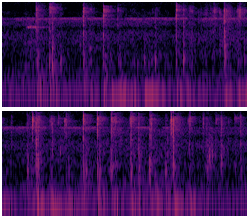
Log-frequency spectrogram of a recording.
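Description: Long decorated acrylic nails type on a black plastic laptop keyboard, producing steady, quick plastic key clicks with short bright ticks. A constant low hum runs underneath the typing.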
